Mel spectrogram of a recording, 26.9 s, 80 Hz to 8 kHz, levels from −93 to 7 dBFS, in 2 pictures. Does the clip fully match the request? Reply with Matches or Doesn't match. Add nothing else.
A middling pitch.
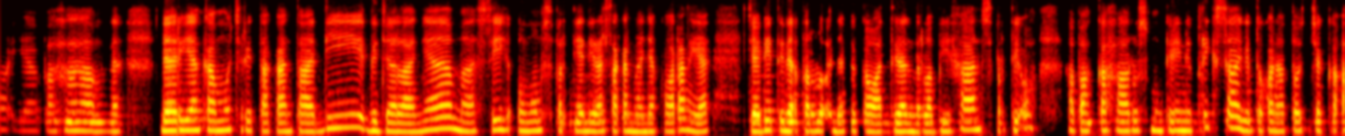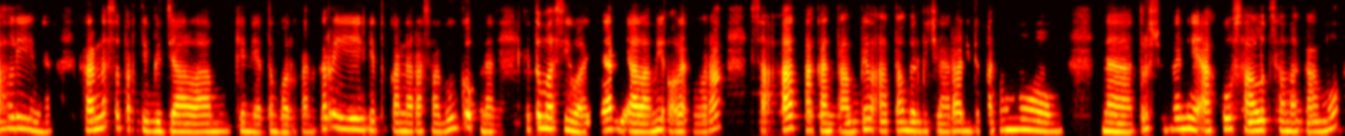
Doesn't match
